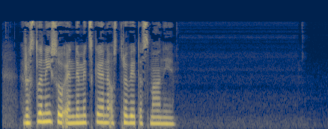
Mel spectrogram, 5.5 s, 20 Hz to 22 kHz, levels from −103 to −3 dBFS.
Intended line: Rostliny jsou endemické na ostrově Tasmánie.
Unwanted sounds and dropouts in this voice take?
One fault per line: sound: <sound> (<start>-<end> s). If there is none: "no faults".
no faults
